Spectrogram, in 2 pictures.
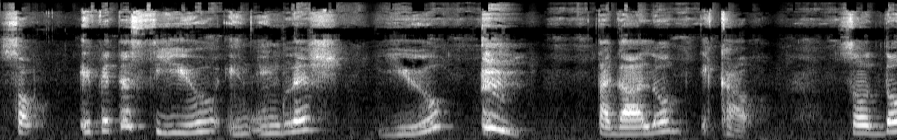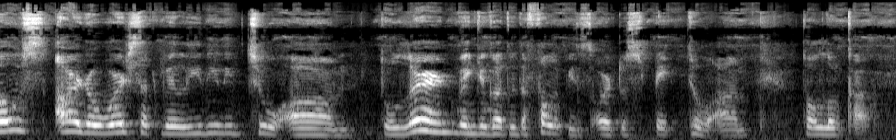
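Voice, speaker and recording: A woman who teaches Tagalog, giving a language lesson and slowly repeating each word so learners can follow its pronunciation. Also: on the high side, expressive, mellow, husky, poor audio. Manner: slow, deliberate, repeats words for pronunciation. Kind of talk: slow spoken language lesson.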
